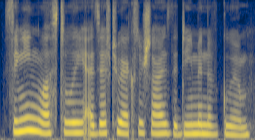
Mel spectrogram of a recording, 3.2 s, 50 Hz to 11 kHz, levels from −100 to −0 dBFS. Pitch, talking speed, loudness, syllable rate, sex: 225 Hz, 190 wpm, -13 LUFS, 5.5 syllables/s, female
